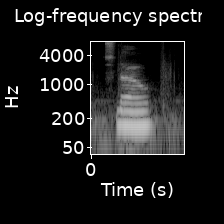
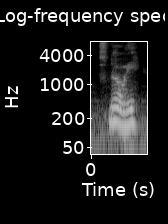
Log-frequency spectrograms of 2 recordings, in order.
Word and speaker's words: Snowe: YouTube is also our snow with an e at the end the E is silent I just say ars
